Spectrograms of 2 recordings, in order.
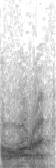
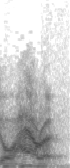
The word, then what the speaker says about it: O'Hara: do you remember saying my name is not aura it is o'hara here mr o'hara yes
